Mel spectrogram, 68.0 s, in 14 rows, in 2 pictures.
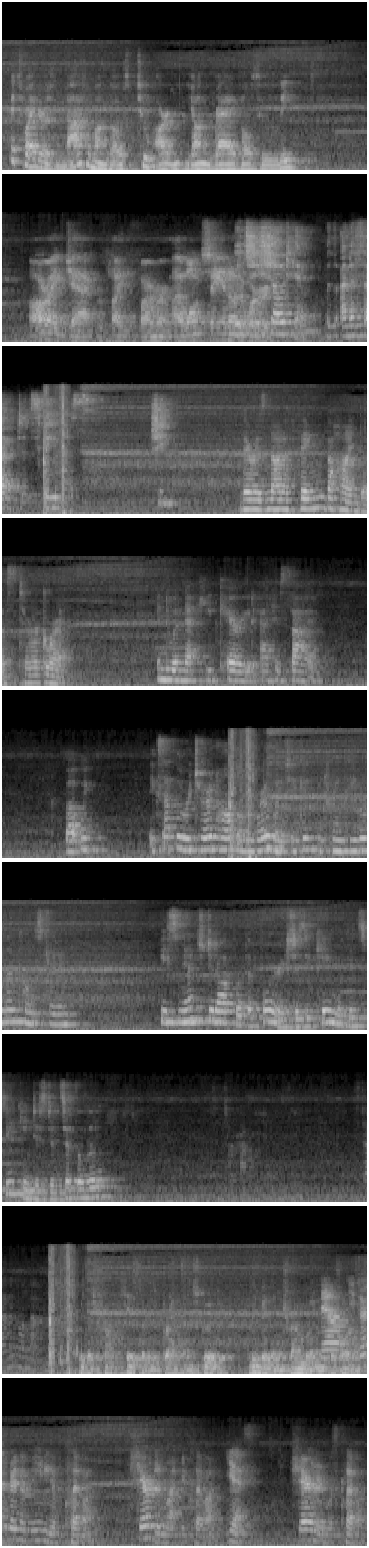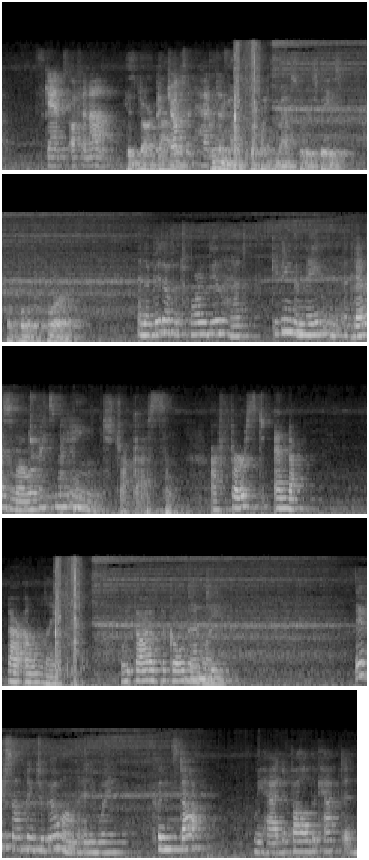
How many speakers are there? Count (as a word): ten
